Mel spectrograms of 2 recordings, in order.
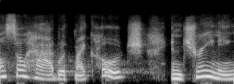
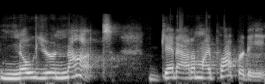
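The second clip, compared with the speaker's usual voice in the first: put-on loud, raised tone; 2 semitones higher than usual. Telling fans about a man forcing his way in, retelling a raised voice. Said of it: "raise my voice".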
